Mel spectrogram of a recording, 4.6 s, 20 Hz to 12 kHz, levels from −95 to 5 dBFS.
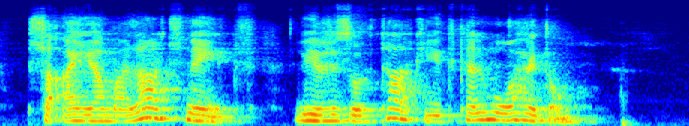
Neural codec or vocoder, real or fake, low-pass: codec, 44.1 kHz, 7.8 kbps, Pupu-Codec; fake; 10.8 kHz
